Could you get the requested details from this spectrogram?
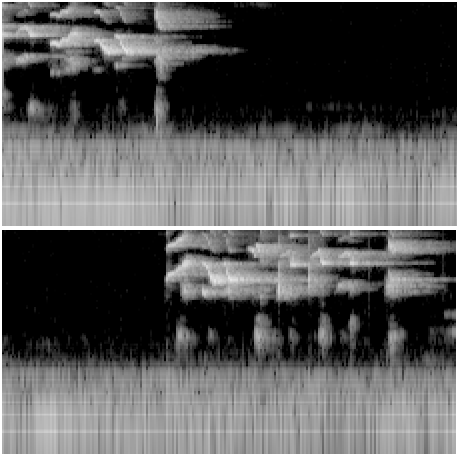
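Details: Orange-headed thrush song played to stir a caged bird into singing: two bursts of high, jumbled, slurred whistles and chattering notes separated by a pause of about three seconds.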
